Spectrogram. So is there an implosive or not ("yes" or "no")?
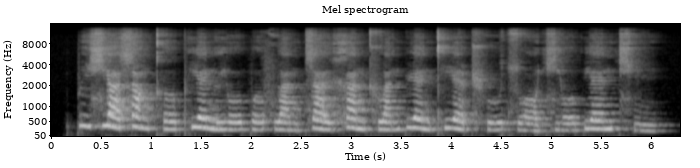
no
